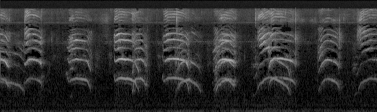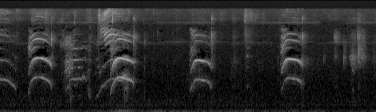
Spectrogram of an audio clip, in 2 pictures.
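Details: Two-week-old baby kittens at milk time give a steady run of high arched mews, about one per second, each rising and dropping in pitch, with a faint low hum behind them.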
